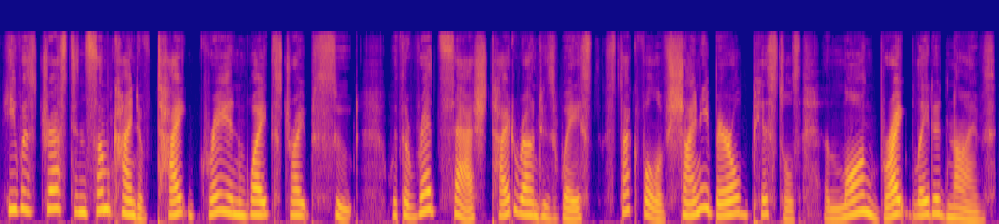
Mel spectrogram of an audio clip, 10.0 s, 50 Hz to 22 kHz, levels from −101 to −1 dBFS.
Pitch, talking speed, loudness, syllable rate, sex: 230 Hz, 190 wpm, -20 LUFS, 4.6 syllables/s, female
